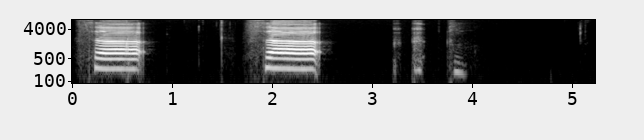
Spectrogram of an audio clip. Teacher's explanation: जुबान की नोक ऊपर वाले सामने के दो दांतों के अंदरूनी किनारों से लगेगी तो सा अदा होगा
